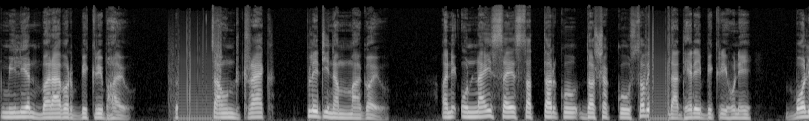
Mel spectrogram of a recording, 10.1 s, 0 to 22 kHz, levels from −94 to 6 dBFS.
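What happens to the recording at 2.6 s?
At 2.6 s the speech is inside an intermittent contact fault running from 2.10 to 2.76 s: a loose plug or cable opens for about 421 ms, so the sound drops out with crackle at the edges and faint hiss underneath, unlike a clean digital dropout's silence.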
